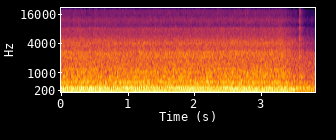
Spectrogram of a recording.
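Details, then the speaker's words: Water pump with a replacement impeller running: strong steady low hum with no bearing rumble or grinding; the fault is the impeller sticking at the center because it is too long at the front, a factory defect. "Yes, it is turning on perfectly, it has a good sound, it does not sound like a bearing. The only problem it has is that it is getting stuck."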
